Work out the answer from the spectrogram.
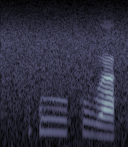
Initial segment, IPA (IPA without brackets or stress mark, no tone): ʔ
